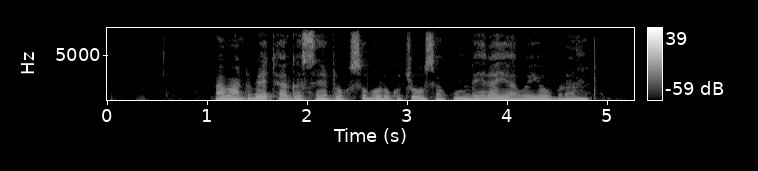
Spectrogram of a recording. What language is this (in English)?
Ganda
